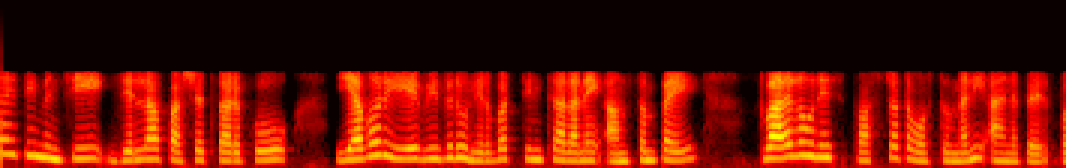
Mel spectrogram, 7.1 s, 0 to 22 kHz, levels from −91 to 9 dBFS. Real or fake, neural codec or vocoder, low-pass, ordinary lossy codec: fake; codec, 24 kHz, 0.9 kbps, WavTokenizer, large speech release; 3.6 kHz; none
